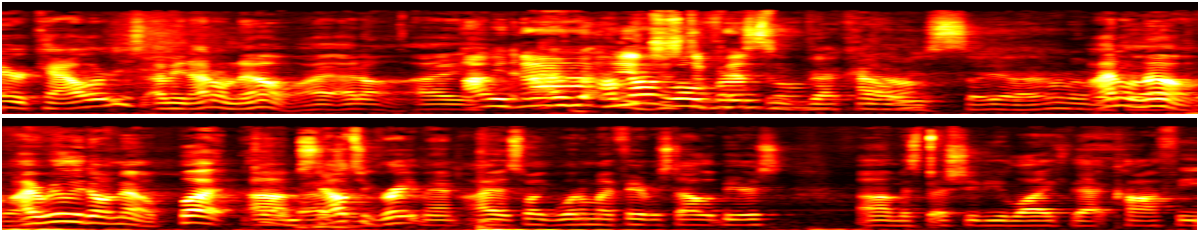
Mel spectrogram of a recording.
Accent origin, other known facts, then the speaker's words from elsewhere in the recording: Bakersfield, California, United States; I am from Bakersfield, California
